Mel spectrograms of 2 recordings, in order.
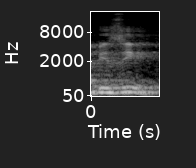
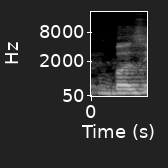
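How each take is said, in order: First: बिज़ी said as "bizzy", short i; correct pronunciation. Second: बज़ read as "buzz" from the letters; spelling-based misreading. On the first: Teacher modelling बिज़ी as bizzy for pupils. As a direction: say बिज़ी as bizzy, not buzz. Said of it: "इसको आपने बोलना है बिज़ी". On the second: Teacher shows the wrong letter-by-letter reading बज़. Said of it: "ये तो फिर बज़ ही पढ़ा जाएगा ना". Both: Shown as a demonstration.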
